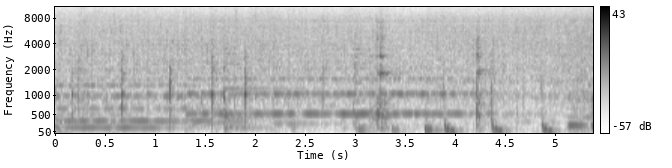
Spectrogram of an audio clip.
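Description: Fish cutlets frying in hot oil, a steady sizzle broken by sharp clicks of a utensil stirring and tapping in the pan, over background music.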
